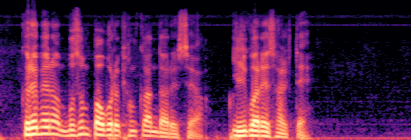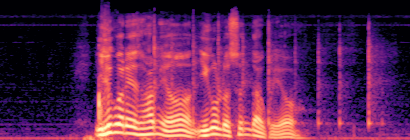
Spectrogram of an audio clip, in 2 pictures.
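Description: A middle-aged man lectures with animation through a microphone.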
